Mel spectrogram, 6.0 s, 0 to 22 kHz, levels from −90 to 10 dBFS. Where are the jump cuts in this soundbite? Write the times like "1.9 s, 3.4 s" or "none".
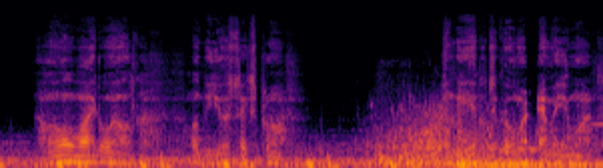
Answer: none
